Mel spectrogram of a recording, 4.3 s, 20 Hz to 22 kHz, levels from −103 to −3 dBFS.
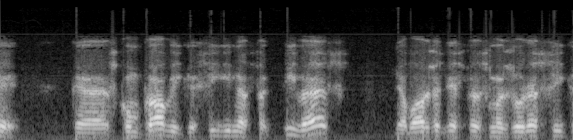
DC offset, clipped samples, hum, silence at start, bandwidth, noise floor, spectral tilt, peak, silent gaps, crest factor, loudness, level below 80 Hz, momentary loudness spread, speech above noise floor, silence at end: under 0.1%; under 0.1%; none; 0 s; 8 kHz; -44 dBFS; -4.5 dB/octave; -8 dBFS; none; 18 dB; -25 LUFS; -56 dBFS; 11 LU; 19 dB; 0.1 s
